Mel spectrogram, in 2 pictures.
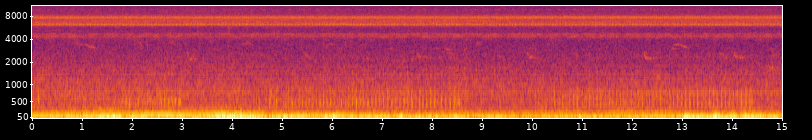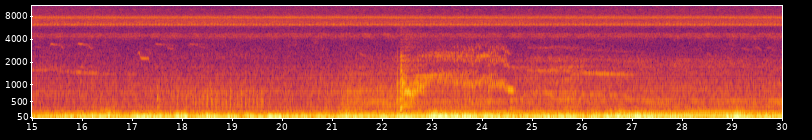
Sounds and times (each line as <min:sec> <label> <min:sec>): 0:00.0 light wind 0:30.0
0:00.0 trucks out in the distance 0:30.0
0:14.7 rooster 0:16.4
0:20.4 bugs 0:26.5
0:22.2 Chickens 0:26.8
0:22.3 rooster 0:27.2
